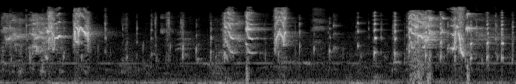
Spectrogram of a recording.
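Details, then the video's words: Arousal chatter of male and female lovebirds: shrill squeaky squawks in spaced bursts, softer chirps between, strongest flurries at the start, middle and end. "PANCINGAN JEBOL BIRAHI BUNYI, BIKIN EMOSI LOVEBIRD JANTAN DAN BETINA"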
